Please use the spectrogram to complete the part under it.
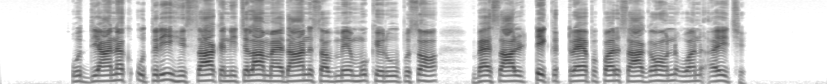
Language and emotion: Maithili, neutral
